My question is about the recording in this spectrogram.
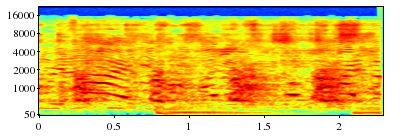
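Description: A crowd of protesters shouting, with several short, loud yells over one another.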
